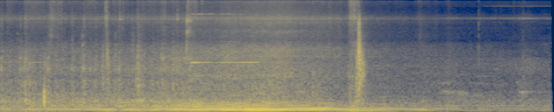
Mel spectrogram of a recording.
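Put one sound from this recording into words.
Sheets of paper rustle.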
